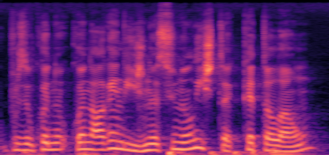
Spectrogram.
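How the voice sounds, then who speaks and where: Young Portuguese man, slightly high voice, rapid explanatory podcast talk. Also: a little mellow. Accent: European Portuguese. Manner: explanatory, many restarts and hesitations. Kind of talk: casual podcast discussion.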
